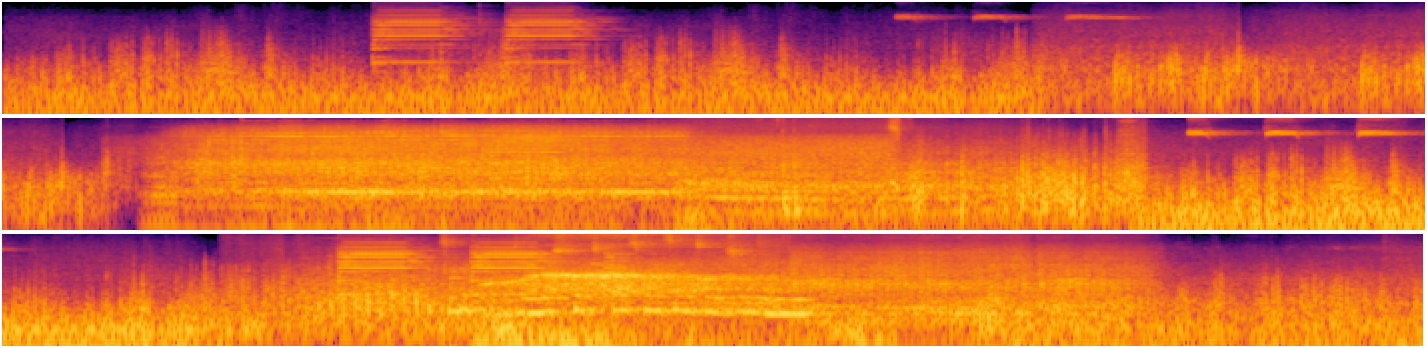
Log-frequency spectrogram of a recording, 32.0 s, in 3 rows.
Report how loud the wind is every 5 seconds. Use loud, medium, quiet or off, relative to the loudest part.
quiet, quiet, quiet, medium, medium, loud, quiet.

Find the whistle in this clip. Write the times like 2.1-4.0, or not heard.
6.7-8.4, 19.6-21.2.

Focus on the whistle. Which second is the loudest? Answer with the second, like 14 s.
20 s.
